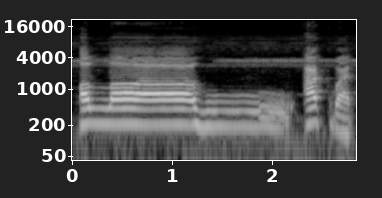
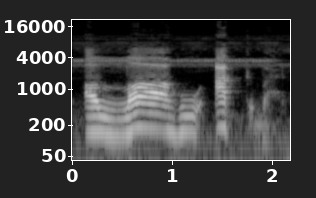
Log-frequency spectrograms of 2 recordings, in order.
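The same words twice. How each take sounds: First: The 'hu' syllable is drawn out long. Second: The 'hu' syllable is kept short. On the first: The speaker calls it wrong. "Tidak boleh panjang di hu juga" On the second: The speaker calls it right. "Tetap lafal takbir Allahu Akbar"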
